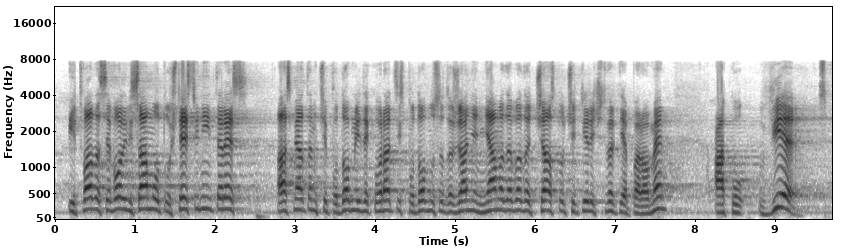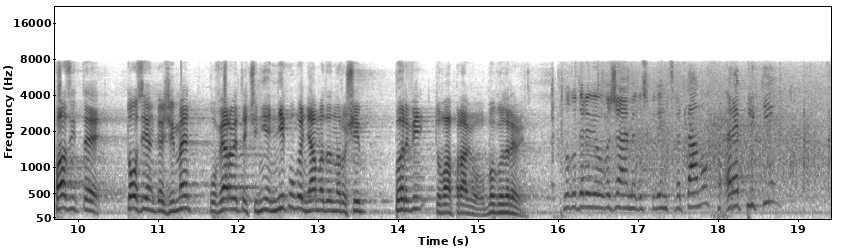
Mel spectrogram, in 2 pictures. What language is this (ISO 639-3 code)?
bul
